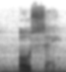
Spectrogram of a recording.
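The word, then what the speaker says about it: עֹשֵׂה: And so it's telling us to say O. Instead of ah or I, it's O, according to the Masoretes. Osei.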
